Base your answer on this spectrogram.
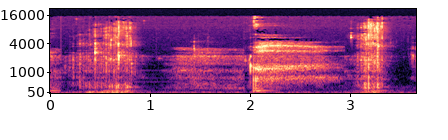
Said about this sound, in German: Geht das eigentlich auch ohne Schlürfen? Sekunde. Das Interessante ist, mit Schlürfen hat man weniger Angst vor der Hitze, weil es ja auch abkühlt. Und leicht schlürfen war ich dabei. Und ohne Schlürfen hat man halt viel mehr Angst vor der Hitze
